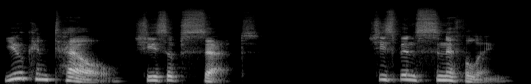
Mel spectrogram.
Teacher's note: we have these three phrases that start high and they finish low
